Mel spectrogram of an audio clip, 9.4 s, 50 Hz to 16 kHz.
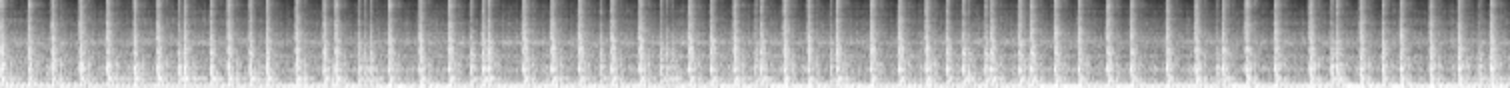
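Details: Voskhod 3 two-stroke motorcycle engine after a major overhaul at steady fast idle: crisp, even popping with no knocks, rattles or misfires; healthy.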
